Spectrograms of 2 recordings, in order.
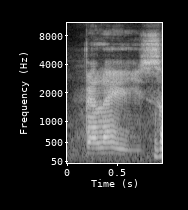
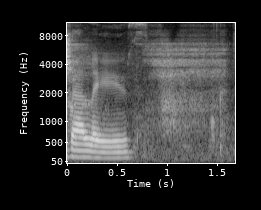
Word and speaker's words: Vallaeys: How, do, how do you say his name? Vallaeys. Vallaeys. So, yeah, there's a, probably a really active PPC community there.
